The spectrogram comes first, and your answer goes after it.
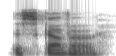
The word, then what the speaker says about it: discover: Discover. Did you guess the second syllable is stressed? Discover.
